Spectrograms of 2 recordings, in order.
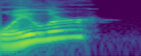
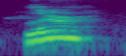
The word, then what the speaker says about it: Euler: I'm sorry for calling Euler Beats a, a Euler. Is that that? Euler.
